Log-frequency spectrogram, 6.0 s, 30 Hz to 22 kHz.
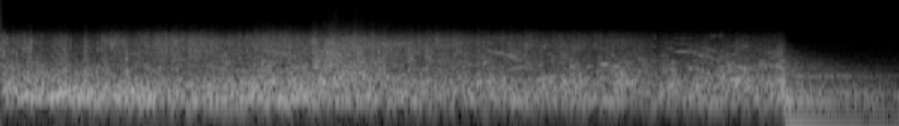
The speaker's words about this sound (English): April 18th, 1906, an earthquake shattered San Francisco. It was caused by a huge rupture in the fault line that runs below the city. A Hollywood film recreated that disaster.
